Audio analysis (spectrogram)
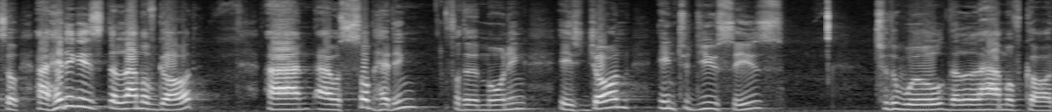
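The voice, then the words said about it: Brummie English accent. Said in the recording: “you'd want them in a Brummy English accent”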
